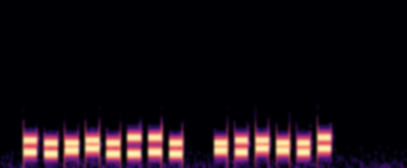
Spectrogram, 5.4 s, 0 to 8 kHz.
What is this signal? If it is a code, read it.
DTMF, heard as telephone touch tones, dialled by machine, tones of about 180 ms. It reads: 51701361 75074#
